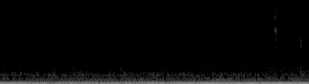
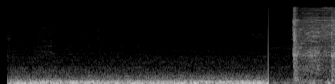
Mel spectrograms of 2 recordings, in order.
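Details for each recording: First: 2021 Maruti Brezza petrol, 50,000 km, after engine overhaul for suspected bent connecting rod: very quiet, smooth low hum with no shake or uneven beat, nothing vibrating; the engine idles so softly it is barely noticeable. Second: 2021 Maruti Brezza petrol, 50,000 km, engine noise noticed for a long time: cranks and catches into a rough, low, uneven knocking idle about four beats a second; mechanic suspects a bent connecting rod, before engine overhaul.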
